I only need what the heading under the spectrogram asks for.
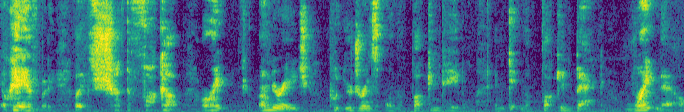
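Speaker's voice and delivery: harsh, hushed whisper, forced out. Retelling how party guests told minors to hide: imitating a harsh whisper. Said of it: "doing this harsh whisper".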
